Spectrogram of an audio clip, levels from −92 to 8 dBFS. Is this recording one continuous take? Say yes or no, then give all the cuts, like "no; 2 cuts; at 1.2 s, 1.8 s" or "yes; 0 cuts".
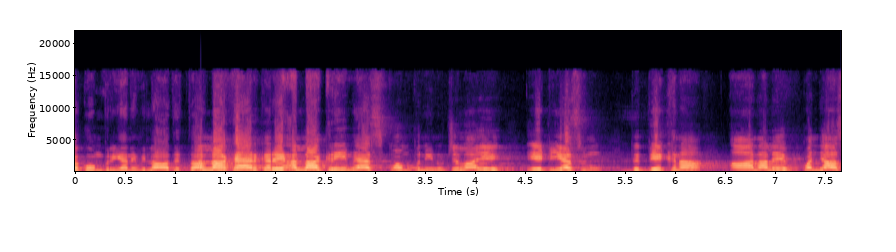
no; 1 cut; at 1.3 s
